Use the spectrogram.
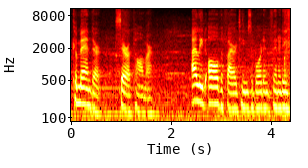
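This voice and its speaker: An actress playing a confident, wry military commander in a game film, with cool, teasing authority. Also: female voice, deep voice, moderate pace, noisy background, close to an everyday voice. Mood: assured. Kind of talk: cinematic game acting. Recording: music behind dialogue.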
